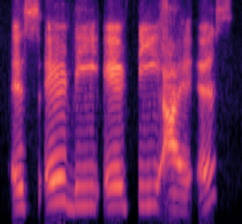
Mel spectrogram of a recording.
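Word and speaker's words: सदतीस: 37 you can pronounce it like as SADATIS 37.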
